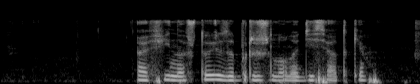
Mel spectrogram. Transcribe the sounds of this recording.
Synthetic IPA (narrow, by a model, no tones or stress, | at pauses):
ɐfʲinɐʂt̪ɔizɐbɾɐʐɨnɔnɐd͡zʲɛsʲa̰t̪kʲi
